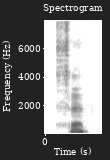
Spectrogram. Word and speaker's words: Seth: Osiris, god of the Nile; Ra, god of the kingdom; Ta, god of craftsmen; Seth, I think that's actually pronounced Set, god of destruction; Bast, goddess of the home.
